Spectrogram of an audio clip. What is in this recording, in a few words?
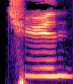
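"qun", Putonghua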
